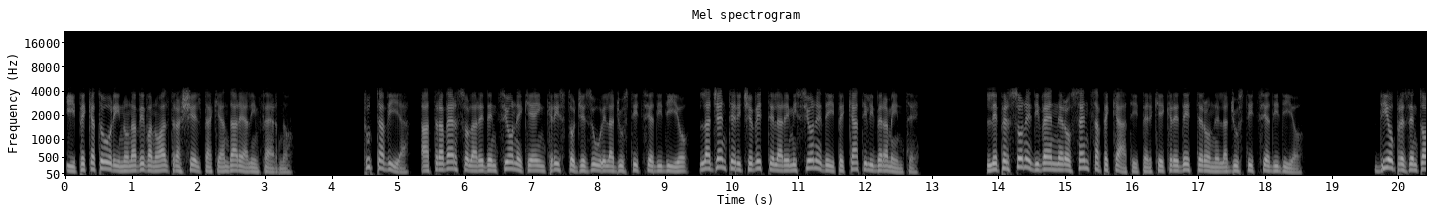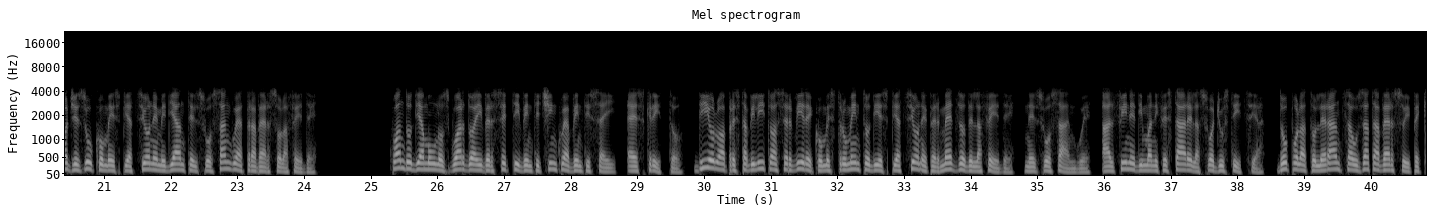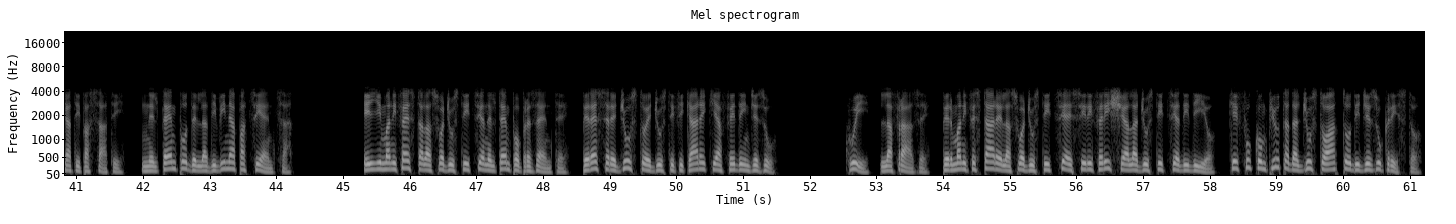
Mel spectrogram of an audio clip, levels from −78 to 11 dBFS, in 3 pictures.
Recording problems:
high frequencies cut off; severe; nothing above 4 kHz

